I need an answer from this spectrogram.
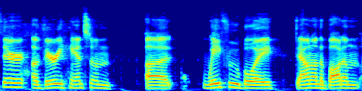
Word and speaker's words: waifu: What is wu? I'm just What the I mean, waifu. Yeah, it's pronounced waifu. Sarah, get it right.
